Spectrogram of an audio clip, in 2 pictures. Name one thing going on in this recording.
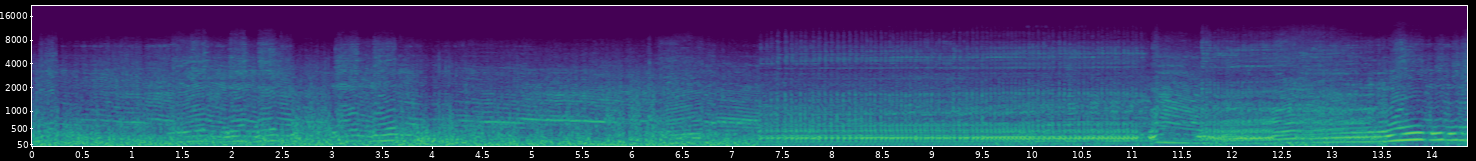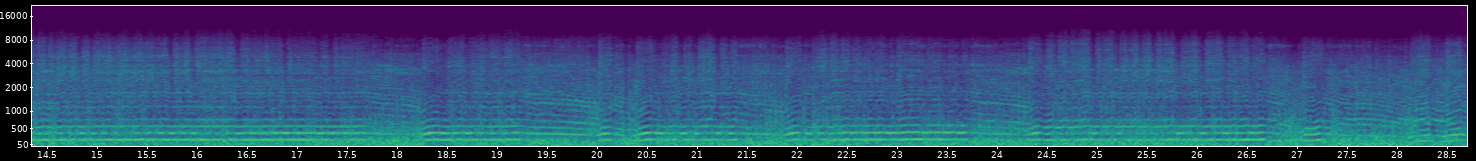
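A dirt bike engine revs hard and then holds a steady high drone, close by.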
